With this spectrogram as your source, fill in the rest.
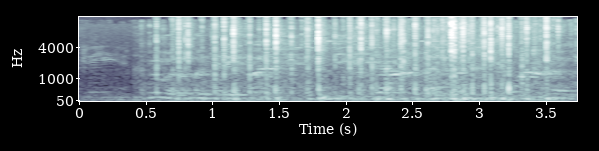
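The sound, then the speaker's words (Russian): Typing on a computer keyboard in a bright office: many quick, uneven clicks run in a steady stream for several seconds. “На компьютере парень печатает текст, смотря на экран.”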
